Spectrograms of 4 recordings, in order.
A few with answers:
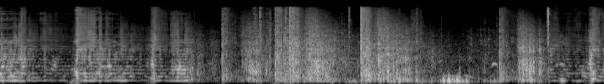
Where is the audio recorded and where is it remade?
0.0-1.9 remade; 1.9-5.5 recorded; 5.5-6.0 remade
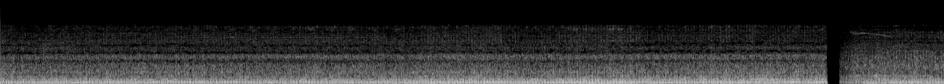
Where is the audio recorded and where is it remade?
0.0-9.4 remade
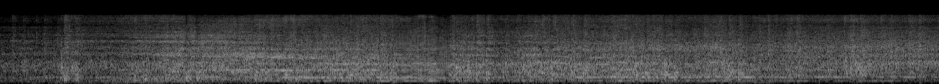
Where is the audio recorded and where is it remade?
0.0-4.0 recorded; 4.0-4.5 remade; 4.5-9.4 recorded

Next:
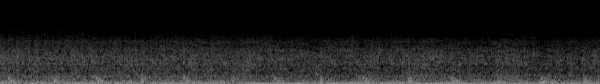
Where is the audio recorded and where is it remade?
0.0-2.0 recorded; 2.0-5.6 remade; 5.6-6.0 recorded

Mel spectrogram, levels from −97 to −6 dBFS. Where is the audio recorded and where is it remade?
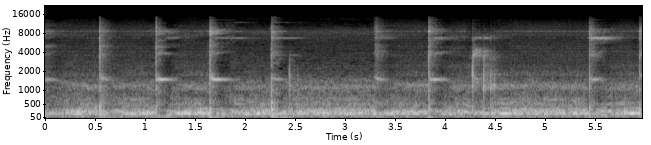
0.0-1.9 remade; 1.9-3.3 recorded; 3.3-6.0 remade

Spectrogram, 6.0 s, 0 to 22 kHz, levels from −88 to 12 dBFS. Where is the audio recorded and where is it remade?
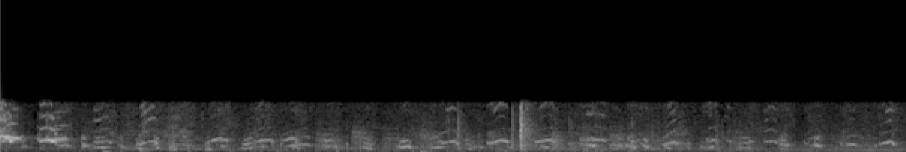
0.0-6.0 recorded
